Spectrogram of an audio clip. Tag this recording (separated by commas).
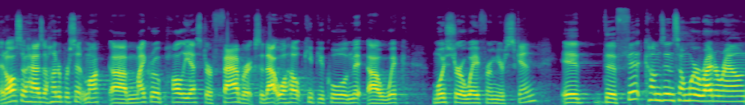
Speech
